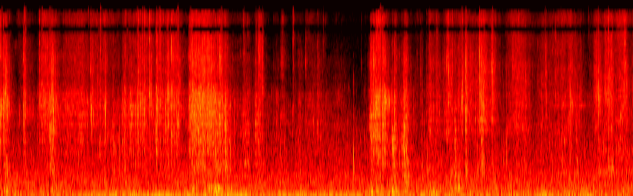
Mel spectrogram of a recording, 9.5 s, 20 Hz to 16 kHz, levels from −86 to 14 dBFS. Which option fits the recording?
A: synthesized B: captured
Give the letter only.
A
